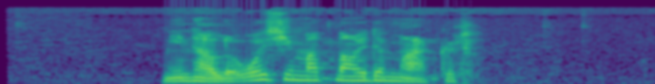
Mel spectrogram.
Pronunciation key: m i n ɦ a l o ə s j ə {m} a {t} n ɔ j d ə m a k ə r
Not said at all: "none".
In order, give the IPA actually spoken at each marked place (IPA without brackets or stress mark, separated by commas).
m, t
